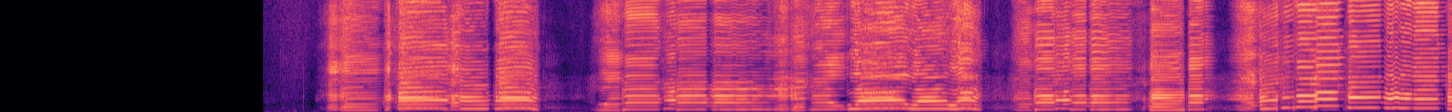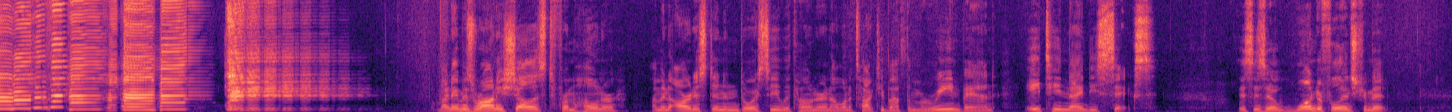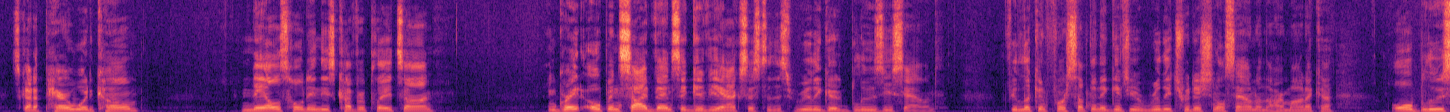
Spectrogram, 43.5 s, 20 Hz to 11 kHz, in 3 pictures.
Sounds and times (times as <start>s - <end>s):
Speech: 18.9s - 26.1s, 26.9s - 28.4s, 29.2s - 30.5s, 31.4s - 33.4s, 34.5s - 38.5s, 39.1s - 42.4s, 43.0s - 43.5s.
